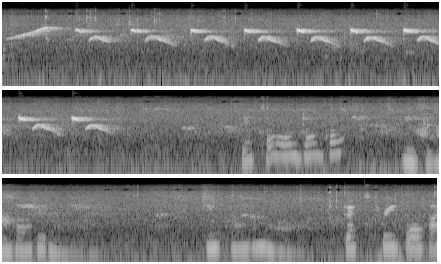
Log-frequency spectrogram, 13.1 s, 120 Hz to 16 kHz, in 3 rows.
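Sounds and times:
songbird singing: 0.0 - 13.0.

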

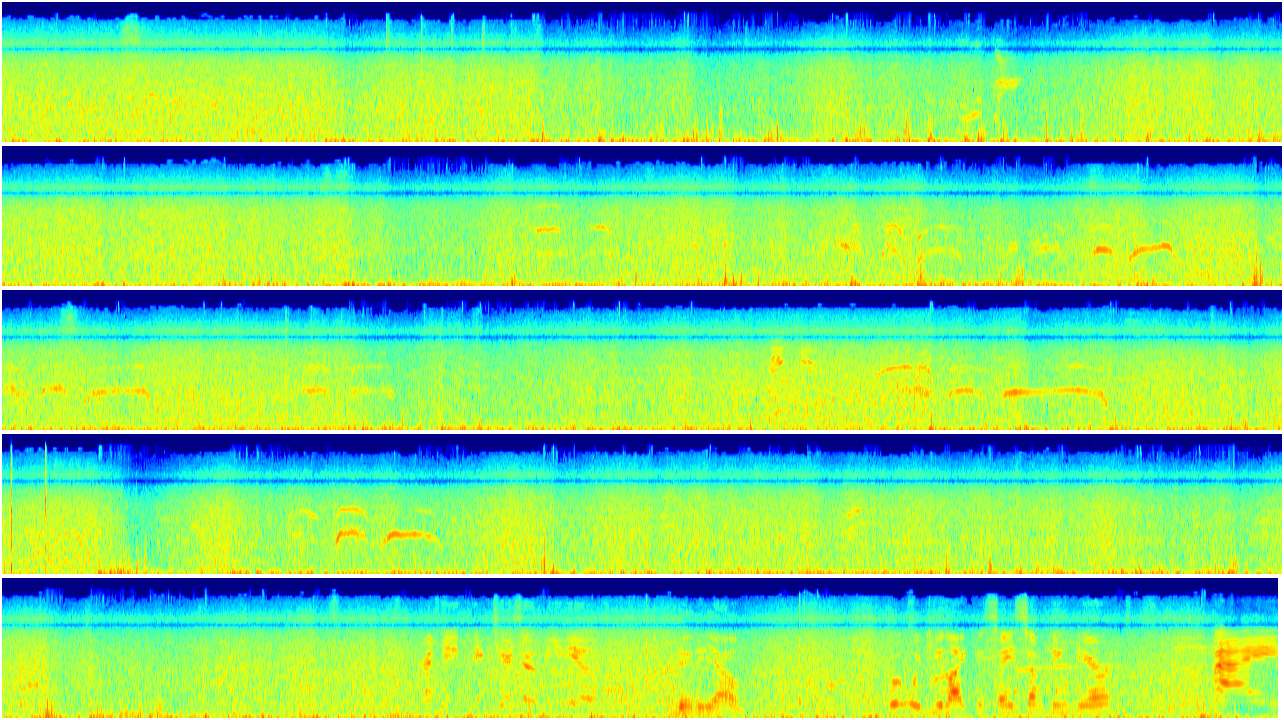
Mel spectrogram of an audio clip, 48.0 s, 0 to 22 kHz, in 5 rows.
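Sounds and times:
ocean surf: 0.0 - 47.9
wind buffeting microphone: 0.0 - 47.9.

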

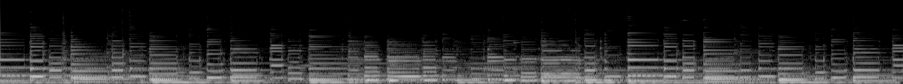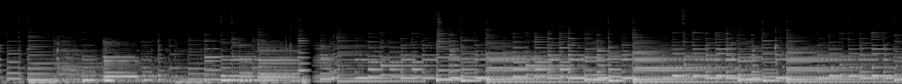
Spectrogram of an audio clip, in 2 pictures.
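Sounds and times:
classical guitar plucking: 0.0 - 18.0.

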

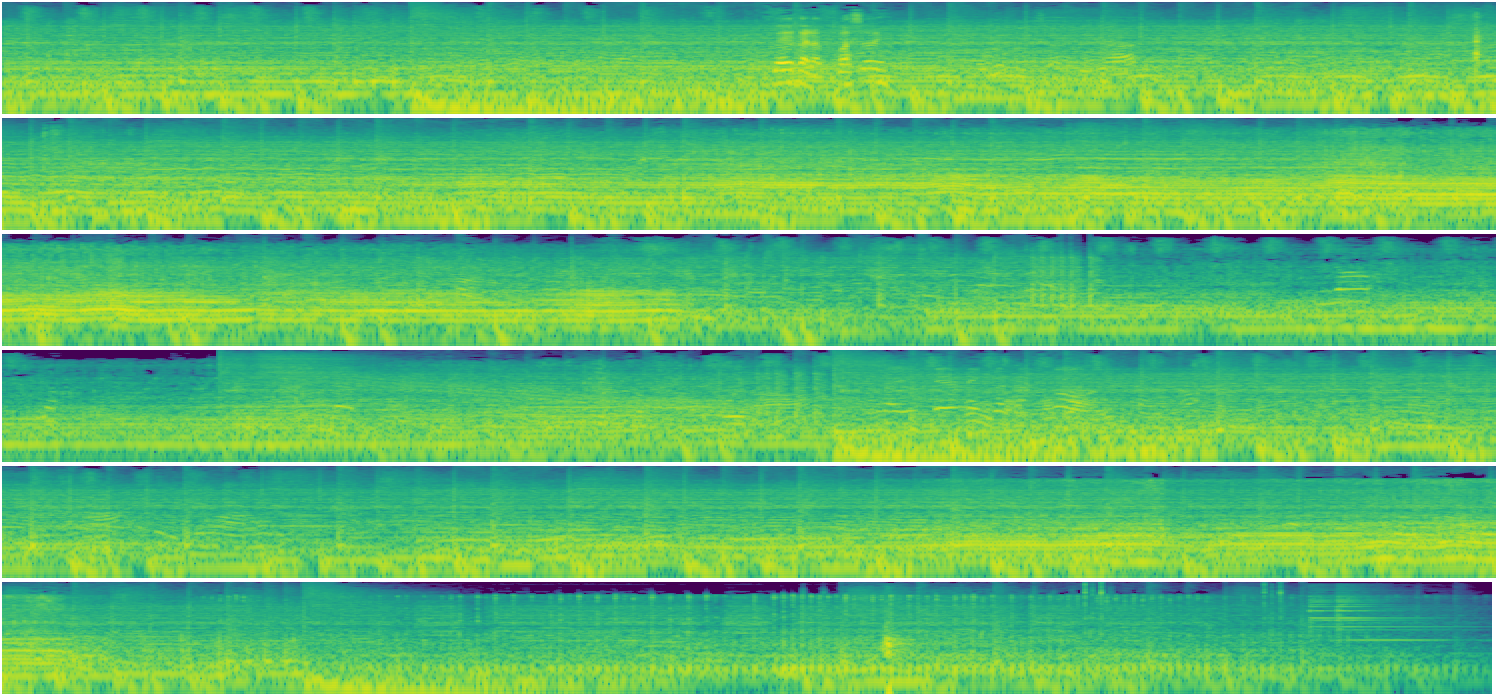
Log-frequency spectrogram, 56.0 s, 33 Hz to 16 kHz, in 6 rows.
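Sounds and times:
boat engine droning: 0.0 - 33.8
low rumble: 1.4 - 10.2
bell ding: 54.8 - 56.0.

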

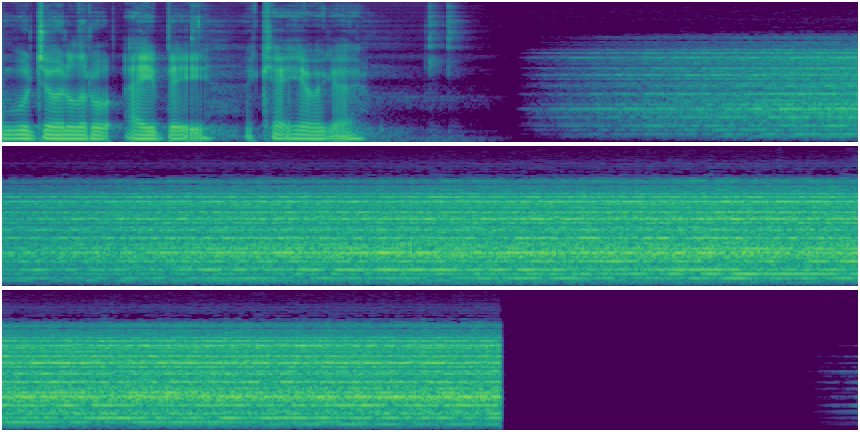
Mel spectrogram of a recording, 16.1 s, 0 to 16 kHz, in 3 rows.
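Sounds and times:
ambient electric guitar chord: 3.6 - 13.8.

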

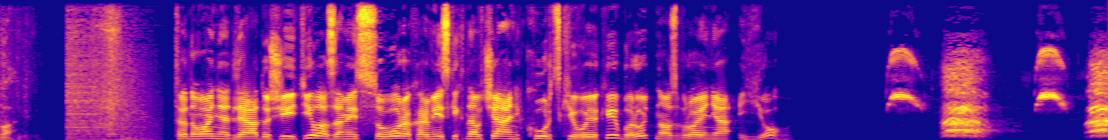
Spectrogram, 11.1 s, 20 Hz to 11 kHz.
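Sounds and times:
soldiers shouting in unison: 9.4 - 10.1.

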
